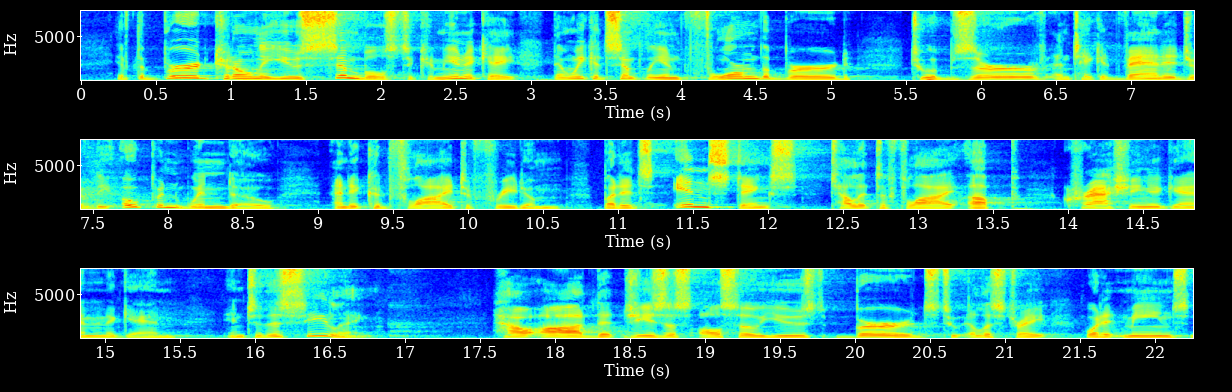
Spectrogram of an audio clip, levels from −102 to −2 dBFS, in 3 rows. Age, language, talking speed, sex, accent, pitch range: 50-69, English, 155 wpm, male, American, 135-175 Hz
